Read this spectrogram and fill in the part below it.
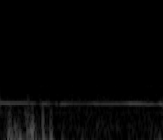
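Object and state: Nothing is struck.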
